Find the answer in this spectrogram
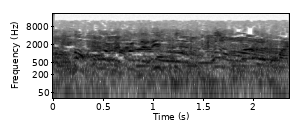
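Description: Several voices talking and shouting over one another, a jumble of overlapping speech.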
